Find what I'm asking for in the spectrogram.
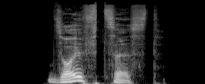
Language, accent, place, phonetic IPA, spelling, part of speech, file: German, Germany, Berlin, [ˈzɔɪ̯ft͡səst], seufzest, verb, De-seufzest.ogg
- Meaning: second-person singular subjunctive I of seufzen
